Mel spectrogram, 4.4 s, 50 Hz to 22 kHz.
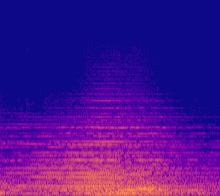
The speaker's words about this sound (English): By the way, this opera we're listening to was written between 1975 and 1978 by a Polish composer called Krzysztof Penderecki.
